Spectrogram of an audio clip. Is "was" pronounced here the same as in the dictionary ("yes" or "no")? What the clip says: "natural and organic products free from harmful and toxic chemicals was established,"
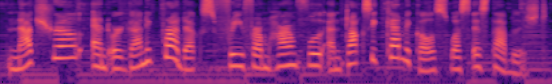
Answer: no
